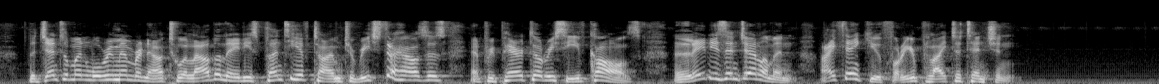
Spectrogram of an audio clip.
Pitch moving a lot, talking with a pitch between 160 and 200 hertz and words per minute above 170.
No: wide, 7.1 semitones; high, 190 Hz; average, 160 wpm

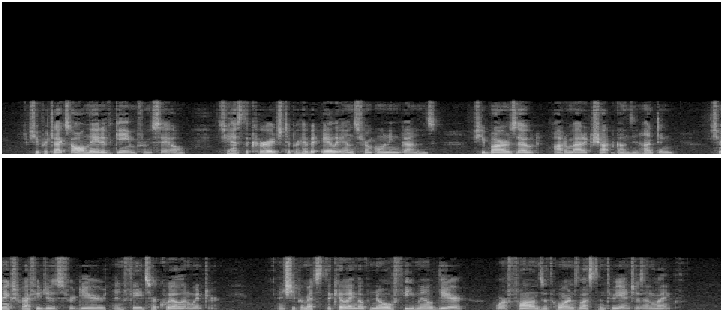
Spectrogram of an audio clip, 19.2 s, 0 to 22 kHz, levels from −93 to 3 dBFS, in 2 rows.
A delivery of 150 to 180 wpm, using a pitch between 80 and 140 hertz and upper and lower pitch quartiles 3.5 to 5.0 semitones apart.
No: average, 170 wpm; low, 135 Hz; average, 3.0 semitones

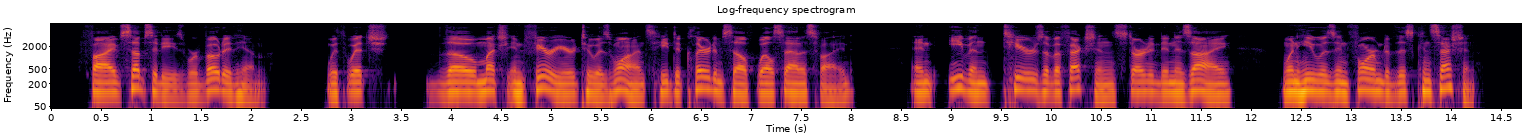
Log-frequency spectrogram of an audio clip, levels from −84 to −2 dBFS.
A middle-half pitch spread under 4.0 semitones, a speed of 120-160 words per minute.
Yes: average, 3.5 semitones; average, 140 wpm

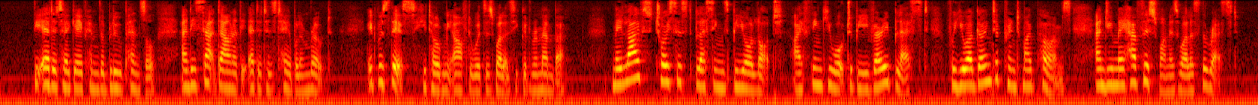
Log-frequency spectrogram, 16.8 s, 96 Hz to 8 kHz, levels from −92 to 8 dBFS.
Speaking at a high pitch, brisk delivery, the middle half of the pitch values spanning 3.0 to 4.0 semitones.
Yes: high, 205 Hz; fast, 230 wpm; average, 3.4 semitones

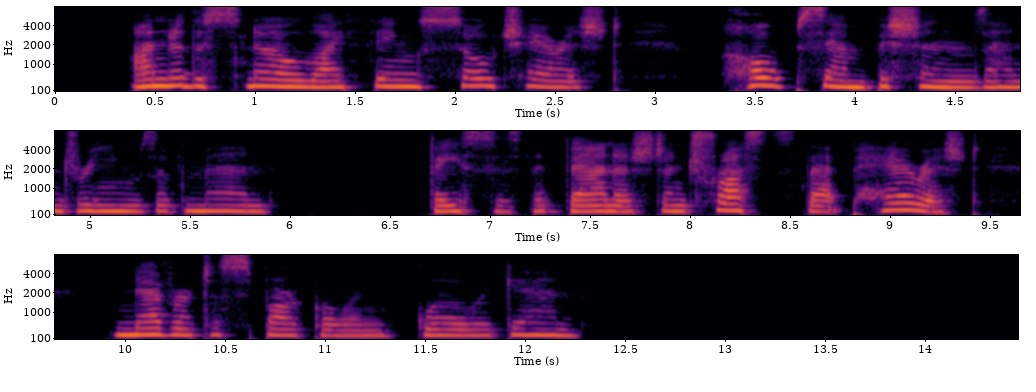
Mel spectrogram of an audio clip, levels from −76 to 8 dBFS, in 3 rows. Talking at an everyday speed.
No: slow, 110 wpm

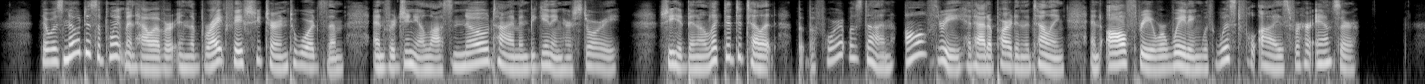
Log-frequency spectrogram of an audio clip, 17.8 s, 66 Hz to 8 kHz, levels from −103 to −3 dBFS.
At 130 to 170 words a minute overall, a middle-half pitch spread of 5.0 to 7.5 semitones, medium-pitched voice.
No: average, 180 wpm; wide, 5.6 semitones; medium, 180 Hz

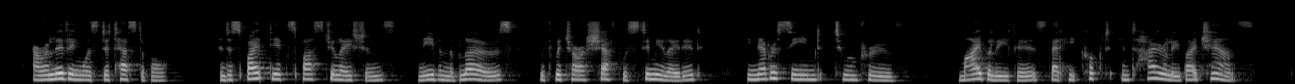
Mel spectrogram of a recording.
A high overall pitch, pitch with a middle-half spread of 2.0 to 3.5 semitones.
Yes: high, 220 Hz; average, 2.9 semitones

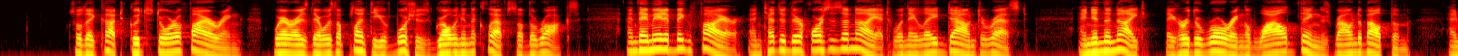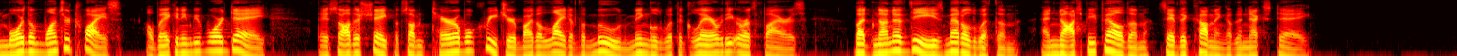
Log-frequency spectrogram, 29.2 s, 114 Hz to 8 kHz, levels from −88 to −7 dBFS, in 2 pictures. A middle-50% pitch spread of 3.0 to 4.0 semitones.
No: average, 4.8 semitones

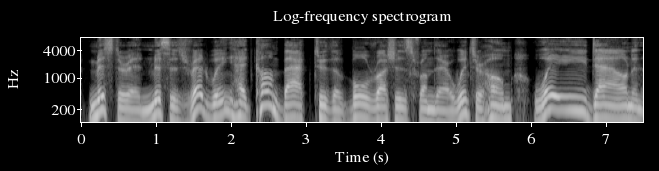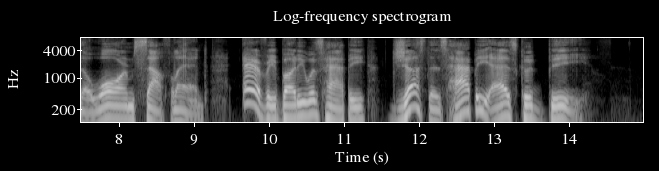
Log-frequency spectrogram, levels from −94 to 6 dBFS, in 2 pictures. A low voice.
Yes: low, 120 Hz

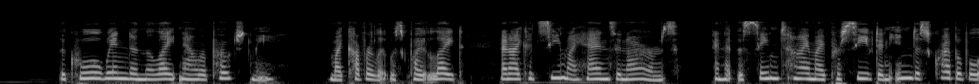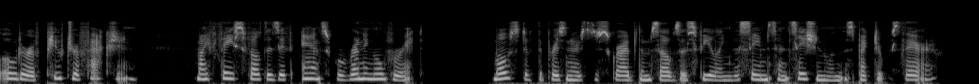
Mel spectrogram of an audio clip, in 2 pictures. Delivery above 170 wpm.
Yes: average, 185 wpm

